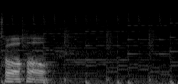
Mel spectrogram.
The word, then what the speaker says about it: Touhou: Touhou, it's pronounced Touhou.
